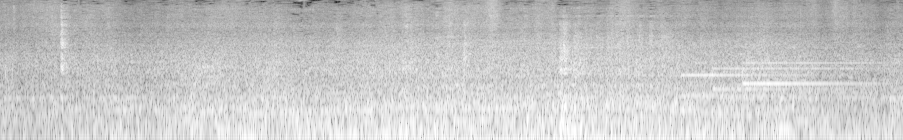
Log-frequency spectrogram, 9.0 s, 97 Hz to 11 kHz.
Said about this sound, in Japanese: お待たせいたしました。毎度 J バスをご利用くださいましてありがとうございます。このバスは212系統保土ヶ谷駅東口行きでございます。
